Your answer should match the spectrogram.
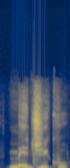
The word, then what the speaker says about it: medico: Méico com a força na segunda sílaba e sem acento é a ação.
